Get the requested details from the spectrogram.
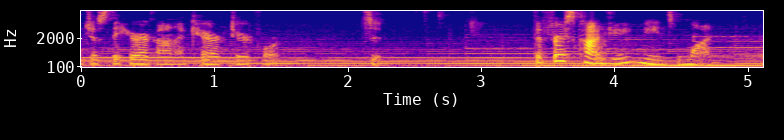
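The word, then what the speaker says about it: つ: The first kanji is pronounced as hito, which you might remember the person kanji was also pronounced hito. And the second character is actually just the hiragana character for tsu.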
